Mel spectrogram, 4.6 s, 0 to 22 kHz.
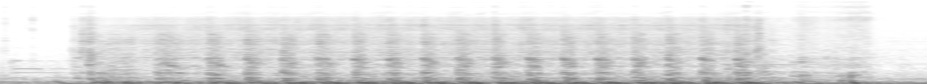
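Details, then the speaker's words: Nissan S13 on the battery from his S14, spark confirmed, clutch safety switch pressed: the starter spins the engine at a steady three-per-second chug for several seconds but it never fires. The owner suspects the fuel pump isn't priming. "all right so I did have a crank no start problem I believe that the fuel pump isn't priming because I don't hear a prime"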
